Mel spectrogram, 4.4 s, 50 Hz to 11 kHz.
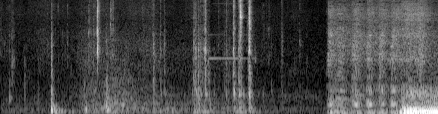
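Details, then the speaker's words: Toyota Vios 1.5E 2012, automatic, 109 hp, E20-capable, never gas-converted, cold start: clicks, a brief crank, catches at once and settles into a smooth, even idle; normal, easy start. "ดีสตาร์ทติดง่ายครับครับคันนี้เครื่อง1,500นะครับ"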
